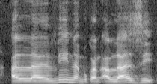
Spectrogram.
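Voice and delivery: ordinary talk, nothing marked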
